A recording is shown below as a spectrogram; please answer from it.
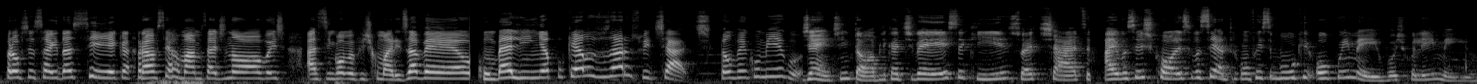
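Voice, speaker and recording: A woman's voice: high-pitched, expressive, brisk, few pauses, a bit bright. A young Brazilian woman hosting a reaction vlog, playful and self-mocking, with exaggerated intonation. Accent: Brazilian Portuguese. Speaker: youtuber host.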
